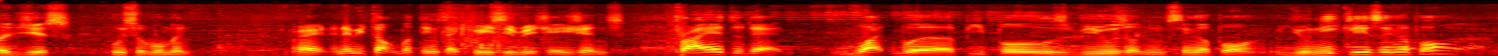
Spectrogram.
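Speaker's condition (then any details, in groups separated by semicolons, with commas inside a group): No condition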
